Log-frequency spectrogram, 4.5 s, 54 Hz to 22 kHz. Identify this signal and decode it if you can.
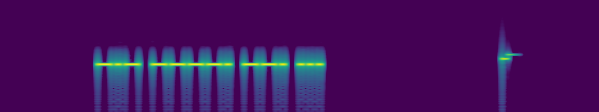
Morse code, heard as a keyed tone, about 36 wpm, 700 Hz. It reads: K9GS
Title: Call Signs - 35wpm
